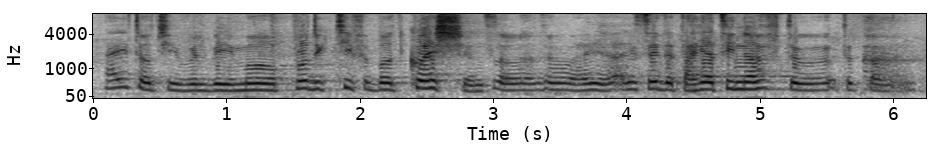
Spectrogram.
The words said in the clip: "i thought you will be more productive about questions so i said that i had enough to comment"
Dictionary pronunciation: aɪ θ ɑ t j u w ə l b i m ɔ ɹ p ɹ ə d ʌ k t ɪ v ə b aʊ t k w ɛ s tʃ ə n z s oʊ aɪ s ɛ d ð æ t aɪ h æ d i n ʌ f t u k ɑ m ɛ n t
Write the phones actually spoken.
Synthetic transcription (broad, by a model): aɪ t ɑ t j u w ə l b i m ɔ ɹ p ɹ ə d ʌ k t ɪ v ə b aʊ t k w ɛ s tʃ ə n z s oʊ aɪ s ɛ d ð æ t aɪ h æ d i n ʌ f t u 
